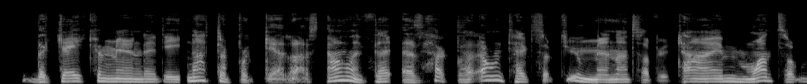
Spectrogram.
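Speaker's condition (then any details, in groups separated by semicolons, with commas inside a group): Parkinson's disease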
